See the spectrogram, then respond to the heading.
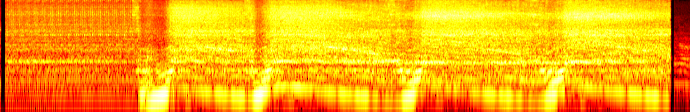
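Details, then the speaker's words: Maruti Eeco petrol with an acceleration complaint whose four injectors did not spray correctly even after cleaning; after all four injectors were replaced, four quick throttle blips rise smoothly and drop back to steady idle with no stumble. "Nala injector മാറിയപ്പോ വണ്ടി ബക്കിയായിട്ട് raise ആവുന്നുണ്ട് യാതൊരു പ്രോബ്ലവും ഇല്ല ട്ടോ"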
